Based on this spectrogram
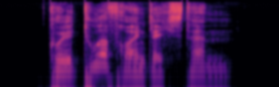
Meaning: strong dative masculine/neuter singular superlative degree of kulturfreundlich
- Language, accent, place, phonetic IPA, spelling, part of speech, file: German, Germany, Berlin, [kʊlˈtuːɐ̯ˌfʁɔɪ̯ntlɪçstəm], kulturfreundlichstem, adjective, De-kulturfreundlichstem.ogg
